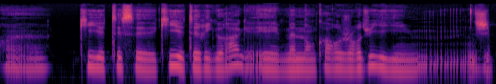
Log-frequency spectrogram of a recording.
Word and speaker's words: Riga-Raga: Alors moi j'aurais prononcé bêtement Rigaraga parce que ça s'écrit comme ça, mais tu viens de me dire qu'on prononce bien Rigorag.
